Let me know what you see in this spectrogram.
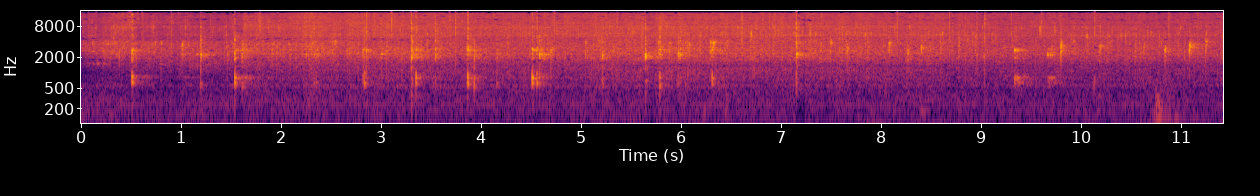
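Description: Ground garlic, shallot and chili paste sizzling in hot oil in a pan: a steady hiss with frequent crackling pops, starting abruptly.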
